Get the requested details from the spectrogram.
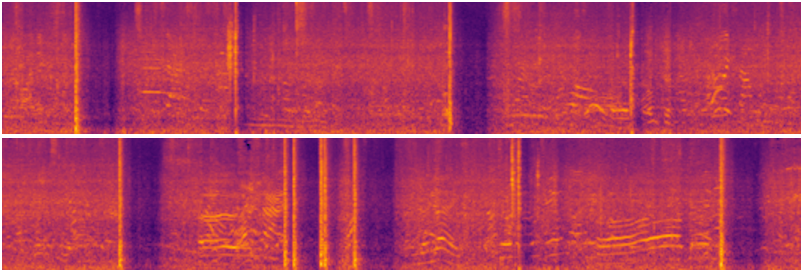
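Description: Fireworks burst with loud sharp bangs.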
